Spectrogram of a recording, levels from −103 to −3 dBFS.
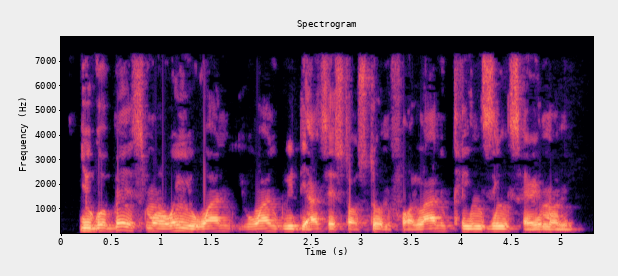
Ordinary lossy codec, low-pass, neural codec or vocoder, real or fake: MP3, 64 kbps; 7.2 kHz; none; real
